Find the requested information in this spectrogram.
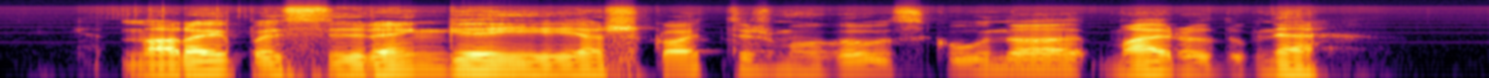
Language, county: Lithuanian, Klaipėda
